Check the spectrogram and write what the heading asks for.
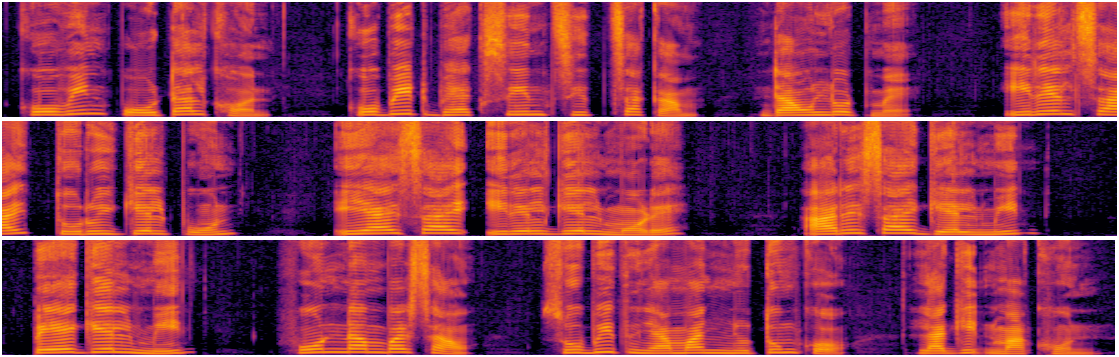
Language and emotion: Santali, neutral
